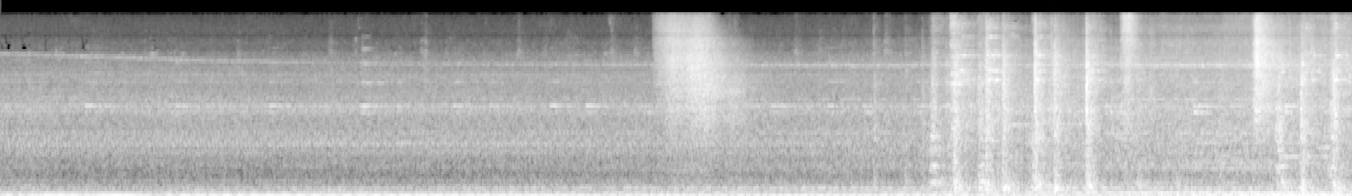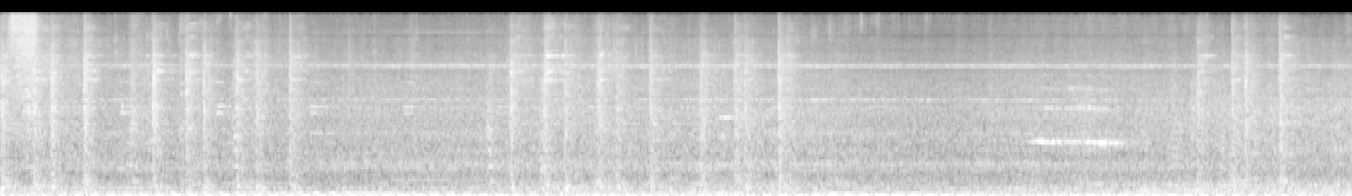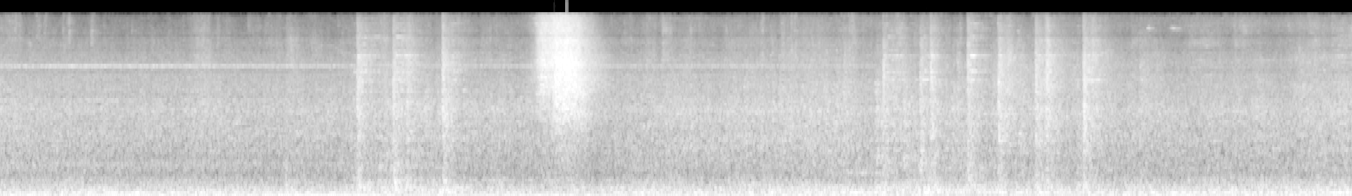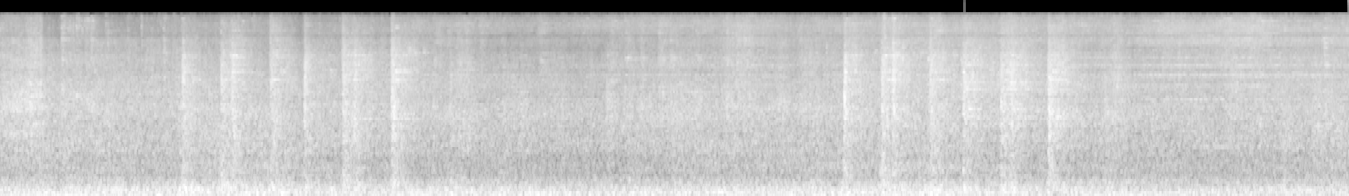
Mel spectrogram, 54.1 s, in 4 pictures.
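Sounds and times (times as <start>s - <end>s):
diesel locomotives passing: 0.0s - 54.0s
brief high hiss: 32.4s - 33.1s.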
